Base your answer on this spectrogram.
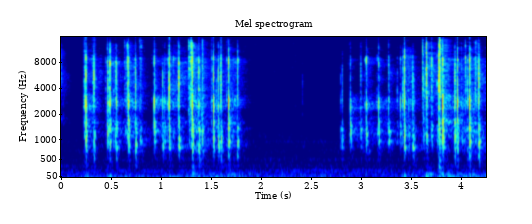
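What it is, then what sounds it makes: Plastic mechanical keyboard. Both hands type rapidly with their fingertips on the plastic keycaps of a full-size Corsair RGB-backlit mechanical keyboard. The result is a fast run of sharp, bright clacks with almost no ring. The typing breaks off for about a second midway, then resumes just as quickly.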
